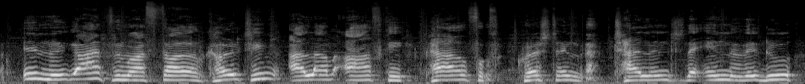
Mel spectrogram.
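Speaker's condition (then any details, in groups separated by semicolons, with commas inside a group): Cerebral palsy; from birth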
